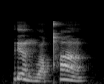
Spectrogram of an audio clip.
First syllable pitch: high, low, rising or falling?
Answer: falling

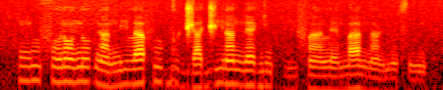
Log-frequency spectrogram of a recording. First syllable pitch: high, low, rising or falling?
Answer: high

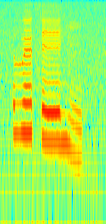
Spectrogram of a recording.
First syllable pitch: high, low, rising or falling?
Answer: high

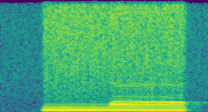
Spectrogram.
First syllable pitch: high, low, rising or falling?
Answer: low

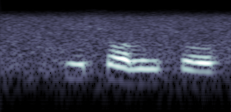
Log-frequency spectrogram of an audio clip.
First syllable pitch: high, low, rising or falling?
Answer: high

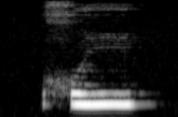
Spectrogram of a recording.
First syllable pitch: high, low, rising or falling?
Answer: high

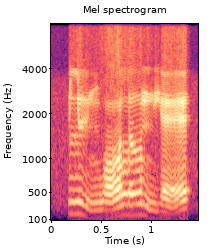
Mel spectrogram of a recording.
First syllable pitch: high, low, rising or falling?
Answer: falling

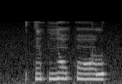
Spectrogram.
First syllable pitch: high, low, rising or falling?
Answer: low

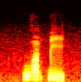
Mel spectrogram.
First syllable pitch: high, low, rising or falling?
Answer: high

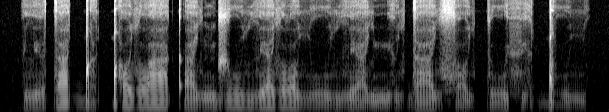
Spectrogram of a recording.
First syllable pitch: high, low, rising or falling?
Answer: low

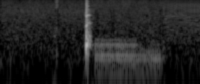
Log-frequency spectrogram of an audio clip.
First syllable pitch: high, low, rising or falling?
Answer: low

